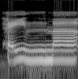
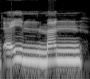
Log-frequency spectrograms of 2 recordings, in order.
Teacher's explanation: Whenever you pause on a tanween, that is the fathatan, it will change to single fatha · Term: al-maddul iwad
